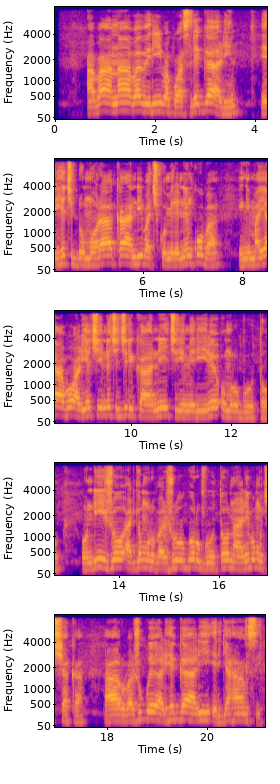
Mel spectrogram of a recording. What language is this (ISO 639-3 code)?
nyn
